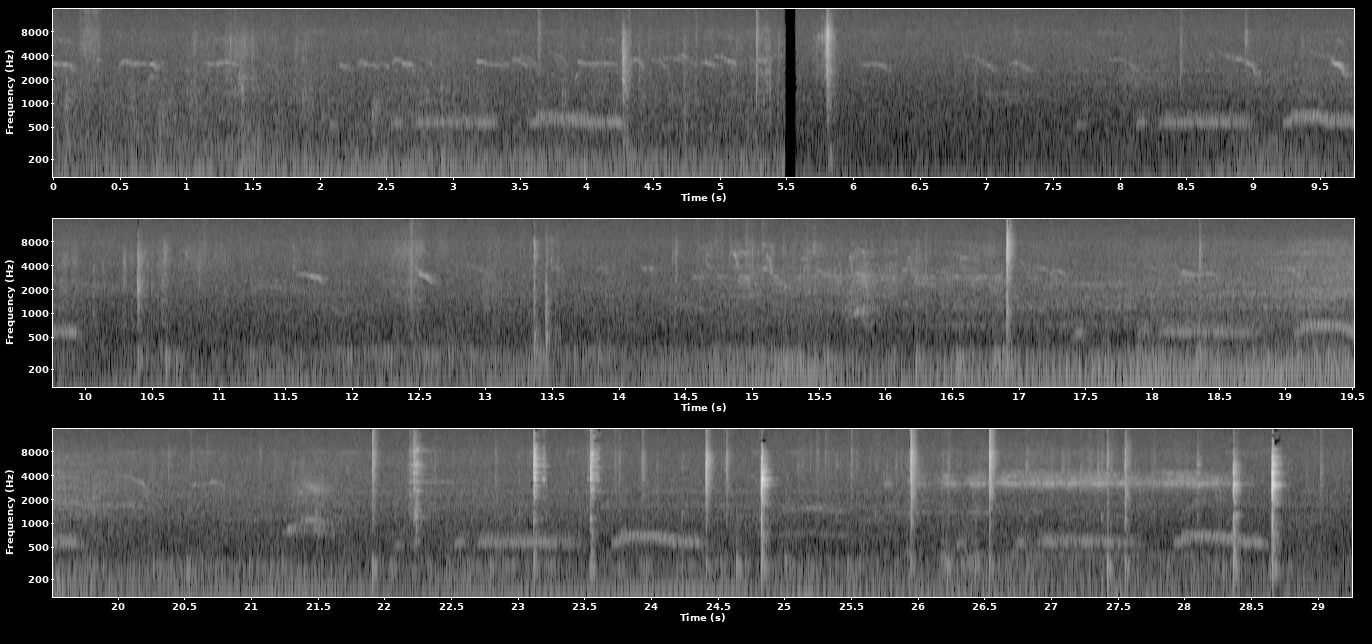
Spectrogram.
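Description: A dove cooing over and over, a short rising call every few seconds, with small birds chirping. A run of sharp clicks and snaps in the last several seconds, as a twig fire catches in a clay stove.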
